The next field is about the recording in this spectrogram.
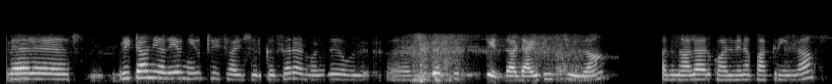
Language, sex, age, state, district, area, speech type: Tamil, female, 18-30, Tamil Nadu, Chengalpattu, urban, conversation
